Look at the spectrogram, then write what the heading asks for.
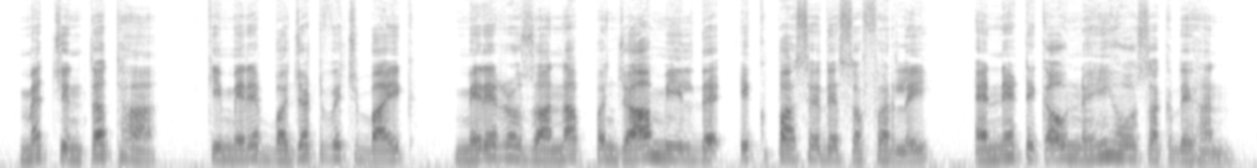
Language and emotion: Punjabi, fearful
